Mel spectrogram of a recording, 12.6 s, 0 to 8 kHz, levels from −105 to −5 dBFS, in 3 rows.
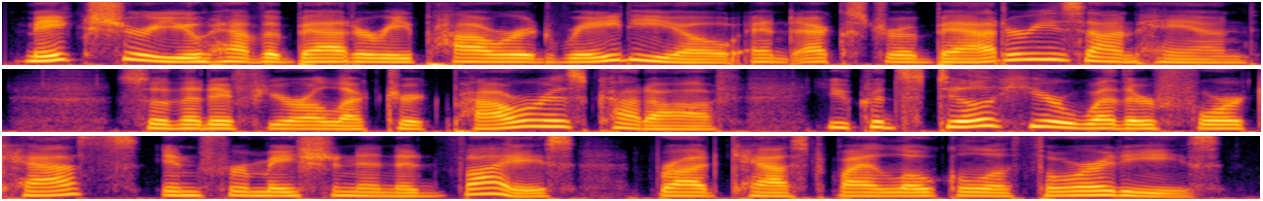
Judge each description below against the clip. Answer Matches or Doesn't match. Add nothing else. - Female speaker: Matches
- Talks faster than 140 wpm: Matches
